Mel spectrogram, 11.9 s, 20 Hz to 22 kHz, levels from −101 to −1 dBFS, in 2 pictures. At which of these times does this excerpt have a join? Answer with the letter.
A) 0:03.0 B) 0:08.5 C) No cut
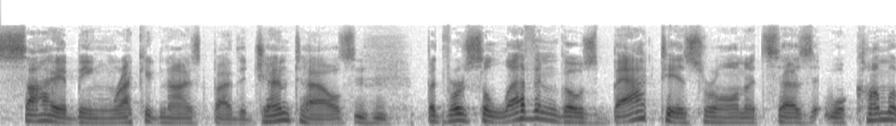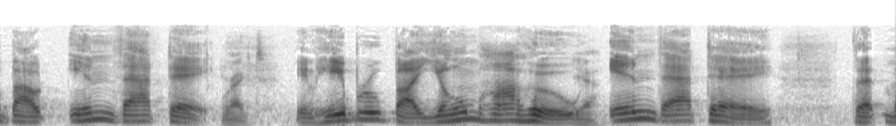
A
